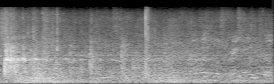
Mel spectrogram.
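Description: Bowling ball hitting the pins at the start, a sudden crash with the pins clattering and ringing away over about a second. A single sharp click follows about two seconds later.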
